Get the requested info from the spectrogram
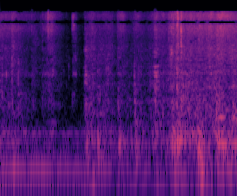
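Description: Faint rustling and light knocks of a corrugated cardboard shipping box being handled as hands reach inside, over a steady low room hum.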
